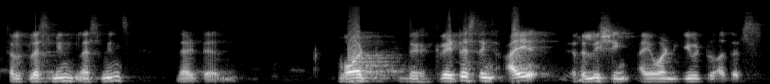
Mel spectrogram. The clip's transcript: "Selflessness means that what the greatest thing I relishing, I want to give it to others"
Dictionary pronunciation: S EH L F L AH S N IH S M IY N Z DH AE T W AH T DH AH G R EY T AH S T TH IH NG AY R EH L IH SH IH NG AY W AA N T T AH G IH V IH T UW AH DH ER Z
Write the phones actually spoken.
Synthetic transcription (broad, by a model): S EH L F L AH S N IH S M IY N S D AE T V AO T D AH G R EY T AH S T T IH NG AY R EH L IH SH IH NG AY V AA N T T G IH V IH T UW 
